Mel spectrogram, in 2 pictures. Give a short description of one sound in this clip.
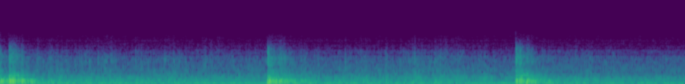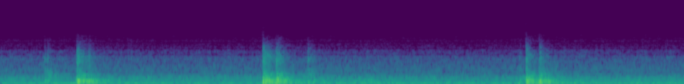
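Fireworks burst with deep booms that echo far off, every few seconds.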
